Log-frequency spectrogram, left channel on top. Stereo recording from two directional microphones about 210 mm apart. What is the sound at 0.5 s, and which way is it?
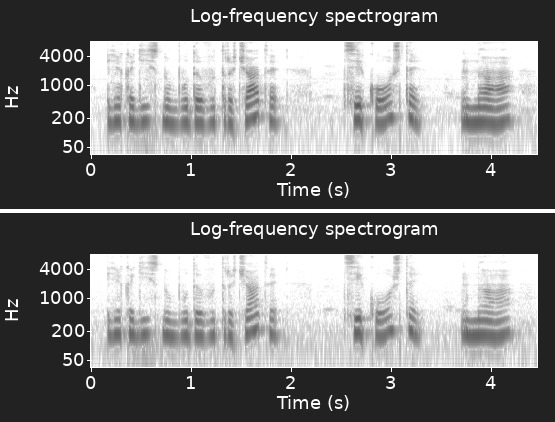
Speech, 15° right (ahead or behind).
